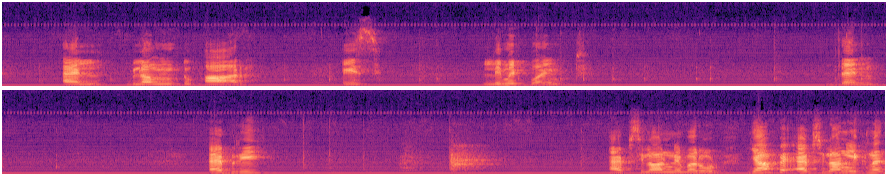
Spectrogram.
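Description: A man speaks calmly and clearly through a close microphone, in short phrases with pauses.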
